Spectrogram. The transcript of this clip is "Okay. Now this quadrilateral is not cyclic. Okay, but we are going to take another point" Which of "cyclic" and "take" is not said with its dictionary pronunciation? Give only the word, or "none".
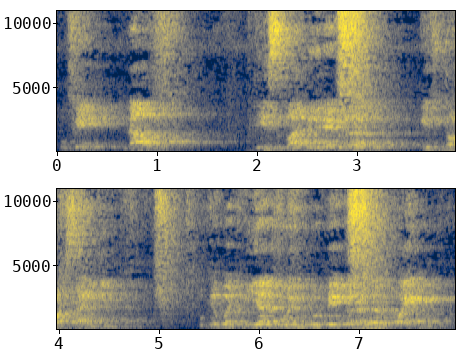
cyclic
